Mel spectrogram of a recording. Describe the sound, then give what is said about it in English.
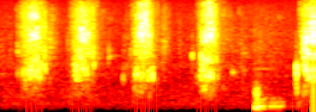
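A spray bottle spritzing cleaner into a kitchen sink: four evenly spaced hissing sprays, then a fifth cut off at the end, with a soft low clunk between the last two. “And then I take my little spray”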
